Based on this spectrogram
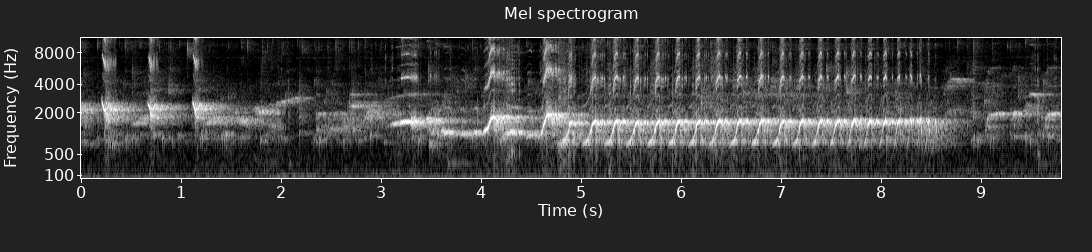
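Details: White-rumped shama singing in an agitated, raging mood: a few clear whistled notes, then a long, rapid, buzzy trill of even pulses lasting about four seconds before it trails off into softer notes.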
